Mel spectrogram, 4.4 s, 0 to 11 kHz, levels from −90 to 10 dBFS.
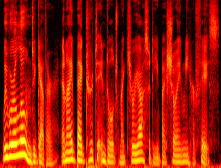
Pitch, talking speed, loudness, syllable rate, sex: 140 Hz, 230 wpm, -20 LUFS, 6.9 syllables/s, female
